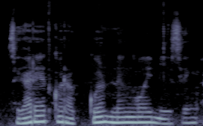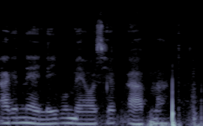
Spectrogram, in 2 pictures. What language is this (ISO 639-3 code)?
kln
